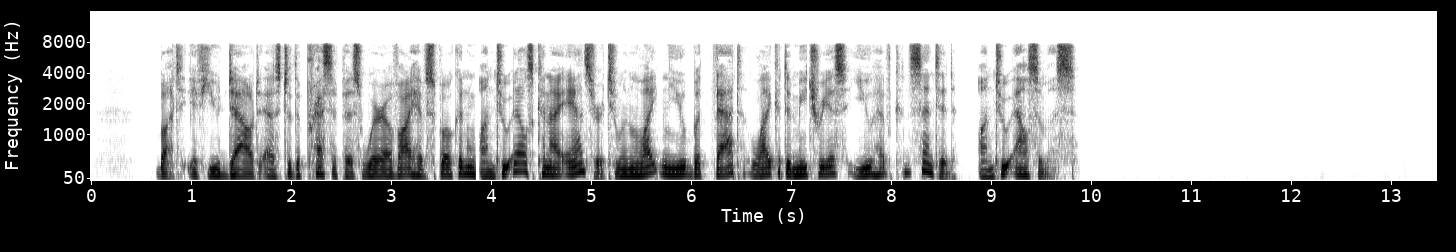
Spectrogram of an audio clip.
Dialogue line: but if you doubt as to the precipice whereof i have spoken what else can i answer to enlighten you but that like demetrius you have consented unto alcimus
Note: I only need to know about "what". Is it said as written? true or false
false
